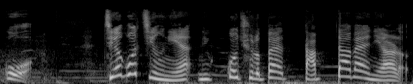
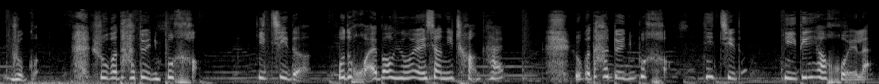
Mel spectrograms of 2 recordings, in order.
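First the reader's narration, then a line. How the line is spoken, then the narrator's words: Tearful, weeping. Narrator (Chinese): 泪水连连……哭得比他还似的说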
